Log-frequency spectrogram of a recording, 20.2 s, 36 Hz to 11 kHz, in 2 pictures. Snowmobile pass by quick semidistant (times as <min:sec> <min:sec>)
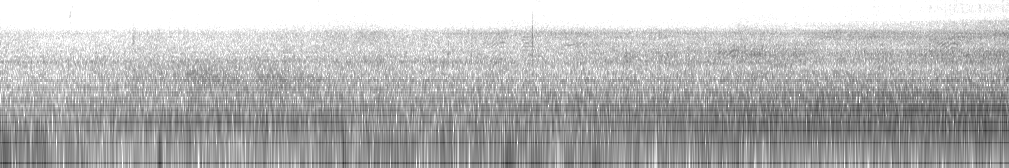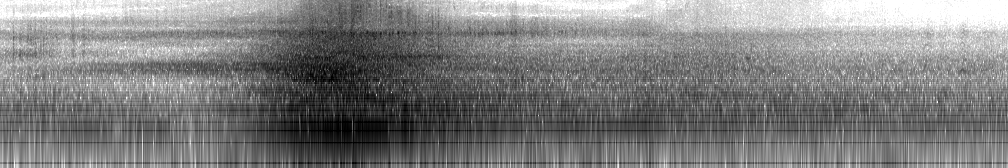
0:06.5 0:20.1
